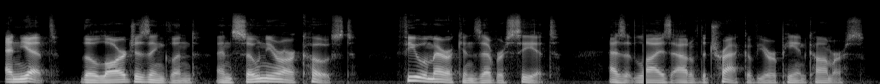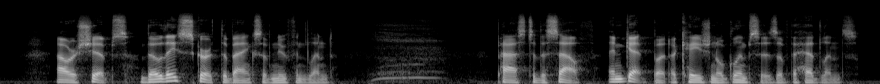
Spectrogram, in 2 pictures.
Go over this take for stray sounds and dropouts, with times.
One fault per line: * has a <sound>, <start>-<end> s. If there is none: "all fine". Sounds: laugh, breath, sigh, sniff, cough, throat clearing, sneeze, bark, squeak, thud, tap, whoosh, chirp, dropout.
* has a dropout, 6.4-6.5 s
* has a breath, 12.5-13.5 s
